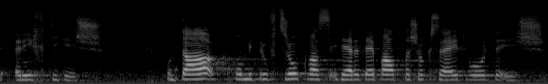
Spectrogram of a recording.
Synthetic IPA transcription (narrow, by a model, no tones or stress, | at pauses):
ɾɪχtiɡɪʃ | ʊntdɑːχɔmid̪ɾuːft͡sɾʊkʋɑsid̥ɛɾədɛbɑt̪ːəʃoksɛɪtʋɔːɾd̥əɪʃ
